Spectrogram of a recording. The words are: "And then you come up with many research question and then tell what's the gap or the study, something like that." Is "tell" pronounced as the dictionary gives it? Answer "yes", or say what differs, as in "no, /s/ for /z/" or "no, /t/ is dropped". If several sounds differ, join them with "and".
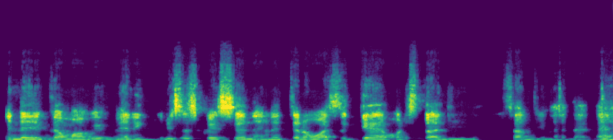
no, /n/ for /l/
